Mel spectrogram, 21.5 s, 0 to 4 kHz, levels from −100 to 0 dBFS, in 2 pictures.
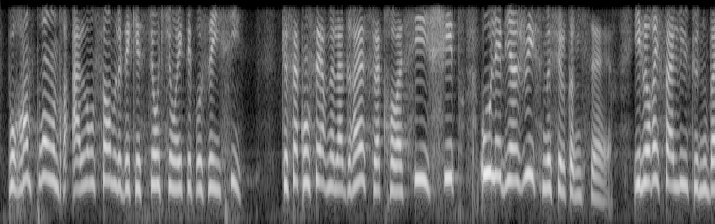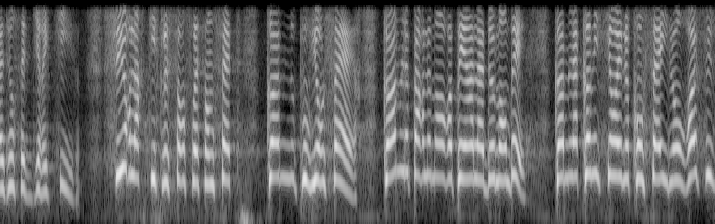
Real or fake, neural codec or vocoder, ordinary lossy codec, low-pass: fake; autoencoder, 48 kHz, 32 numbers a frame, DAC-VAE, trained on Japanese speech; none; 3.6 kHz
